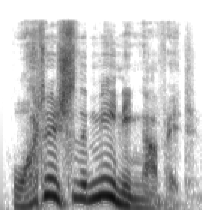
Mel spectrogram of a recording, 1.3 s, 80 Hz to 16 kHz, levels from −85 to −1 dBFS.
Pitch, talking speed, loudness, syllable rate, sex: 170 Hz, 265 wpm, -15 LUFS, 5.9 syllables/s, male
